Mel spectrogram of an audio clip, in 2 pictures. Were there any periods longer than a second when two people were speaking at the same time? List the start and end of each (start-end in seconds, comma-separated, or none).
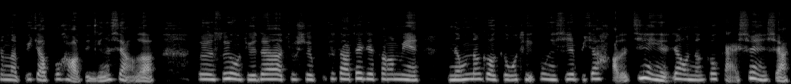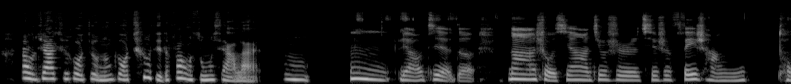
none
